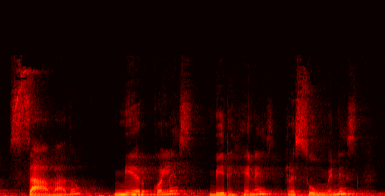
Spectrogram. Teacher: acento de intensidad en la ante penúltima sílaba · las palabras esdrújulas tienen la sílaba tónica en la antepenúltima sílaba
